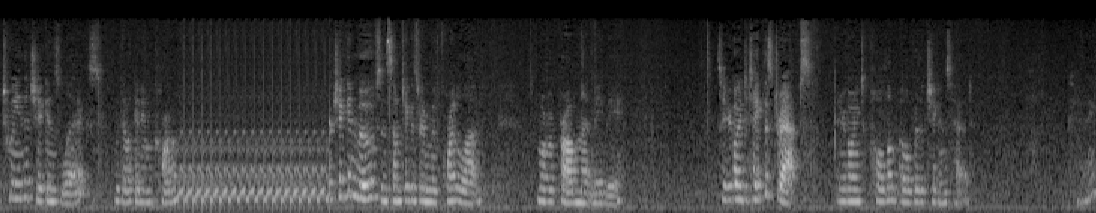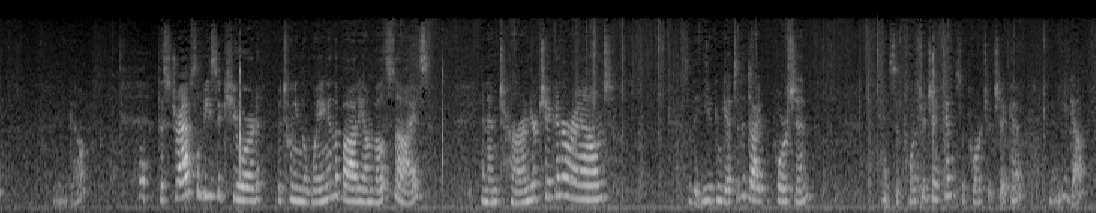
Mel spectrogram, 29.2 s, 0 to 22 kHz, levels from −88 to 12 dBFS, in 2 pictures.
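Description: From 2.45 s to 4.39 s the audio falls into a broken-record loop. A fragment about 118 ms long repeats exactly, back to back, 16 times. Whatever should have played there is lost. The likely cause is a stalled player, encoder or stream resending its last buffer.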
